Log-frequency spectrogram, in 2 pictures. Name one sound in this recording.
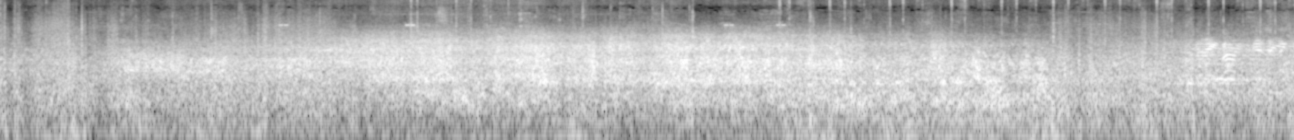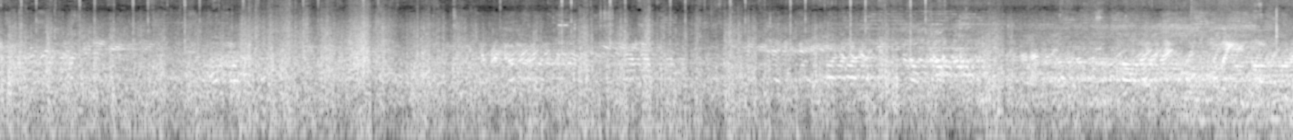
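Jet aircraft roar overhead, the noise rising and falling as they pass.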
